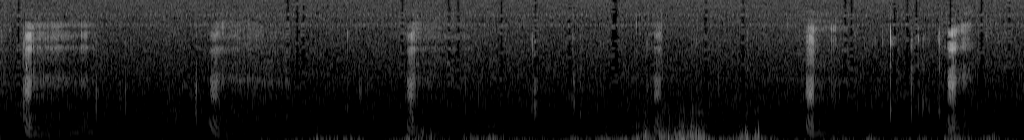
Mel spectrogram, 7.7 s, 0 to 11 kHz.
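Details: Porcupines humming and grunting at night at a wildlife camera in San Angelo, Texas, near a 10-point buck and a raccoon; short falling nasal grunts with harmonics repeat every second or so, over low rumbling thumps.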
